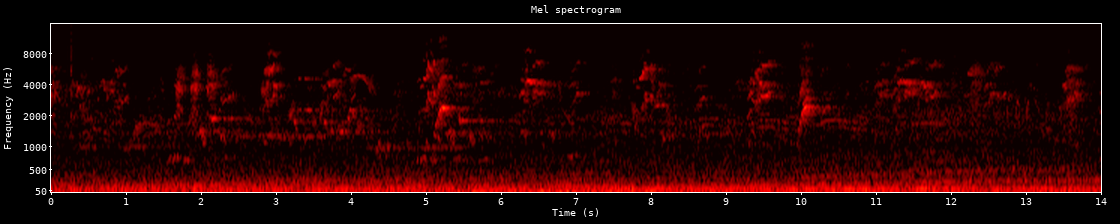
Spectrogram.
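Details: Lorikeets recorded in 360 VR: a busy chorus of harsh, screechy chattering calls from several birds, short bursts overlapping and tumbling over one another throughout, over a steady low rumble of background noise.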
